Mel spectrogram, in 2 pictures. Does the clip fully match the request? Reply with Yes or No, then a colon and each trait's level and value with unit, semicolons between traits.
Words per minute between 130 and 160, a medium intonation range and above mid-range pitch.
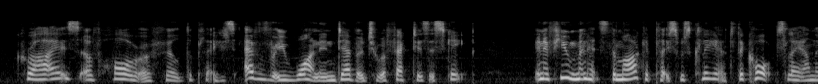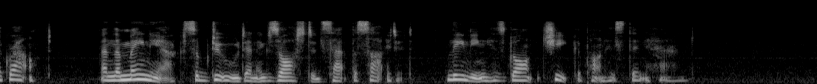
Yes: average, 155 wpm; average, 4.9 semitones; high, 210 Hz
